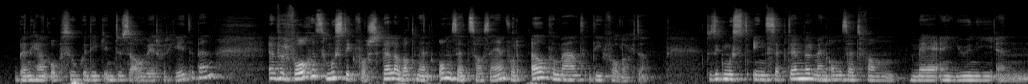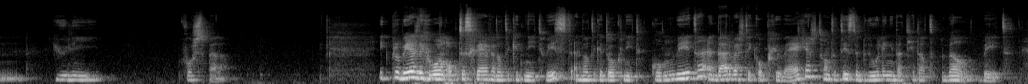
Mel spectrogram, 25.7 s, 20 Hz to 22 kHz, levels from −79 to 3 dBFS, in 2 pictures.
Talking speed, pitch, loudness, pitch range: 170 wpm, 165 Hz, -22 LUFS, 155-195 Hz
